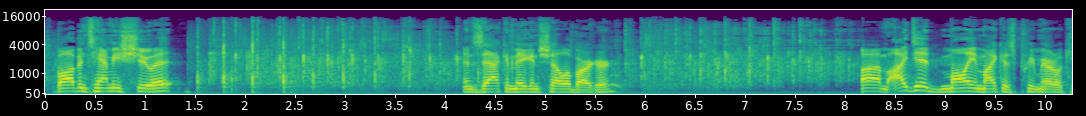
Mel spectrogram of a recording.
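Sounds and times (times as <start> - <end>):
crowd applauding: 0.0 - 0.8, 1.4 - 8.6
speech: 0.1 - 1.6, 4.2 - 5.9, 8.2 - 10.2.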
